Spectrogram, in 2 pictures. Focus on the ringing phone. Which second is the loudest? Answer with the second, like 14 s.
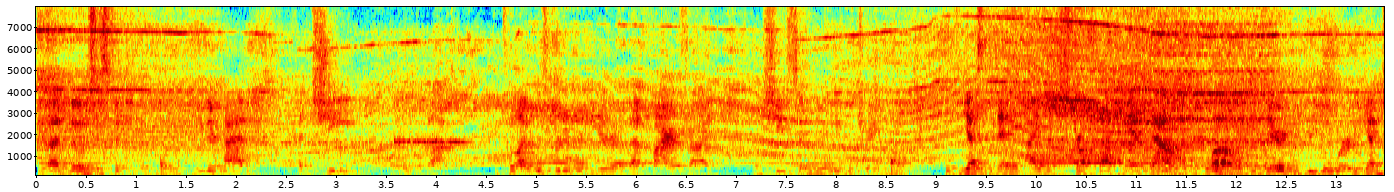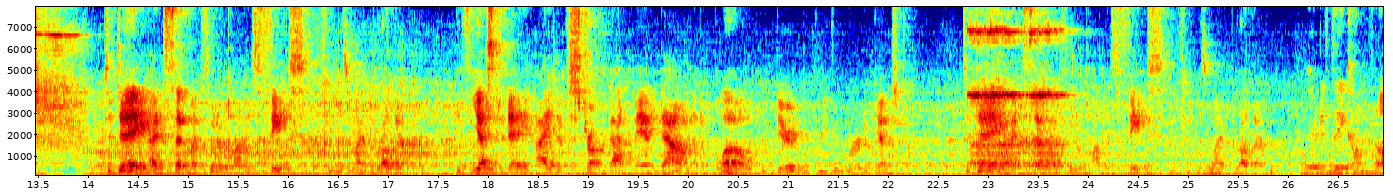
23 s.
